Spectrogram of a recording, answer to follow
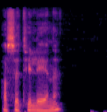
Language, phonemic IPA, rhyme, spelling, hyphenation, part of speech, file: Norwegian Bokmål, /asɛtʏˈleːnə/, -eːnə, acetylenet, a‧ce‧tyl‧en‧et, noun, Nb-acetylenet.ogg
- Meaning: definite singular of acetylen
